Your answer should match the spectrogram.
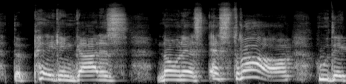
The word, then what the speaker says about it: Eostre: It's It's pronounced Estra. That's how it's pronounced. Estra with the with the That's how you pronounce it.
